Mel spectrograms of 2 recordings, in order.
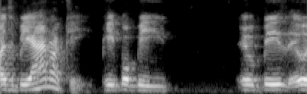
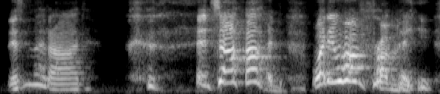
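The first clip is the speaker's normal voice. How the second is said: laughing disbelief; 12 semitones higher than usual. Real, not acted.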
